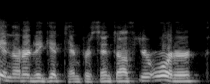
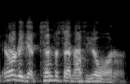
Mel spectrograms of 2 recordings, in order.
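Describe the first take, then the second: First: Said in the usual way. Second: Rapid-fire, lightly voiced pundit; a hint of a fast-talking pundit pitch; Ben Shapiro voice. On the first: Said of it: "But do it in my Ben Shapiro voice". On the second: Shown as a demonstration. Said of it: "do it in my Ben Shapiro voice".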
